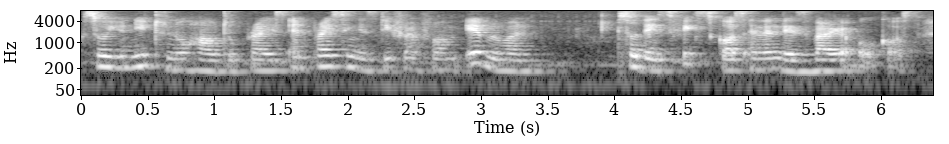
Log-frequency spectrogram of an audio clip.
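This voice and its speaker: A woman's fairly low voice at a fairly quick pace, with ordinary pitch variation, audible room echo and noticeable background noise. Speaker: blogger and digital marketer. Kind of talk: tutorial. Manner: fast.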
